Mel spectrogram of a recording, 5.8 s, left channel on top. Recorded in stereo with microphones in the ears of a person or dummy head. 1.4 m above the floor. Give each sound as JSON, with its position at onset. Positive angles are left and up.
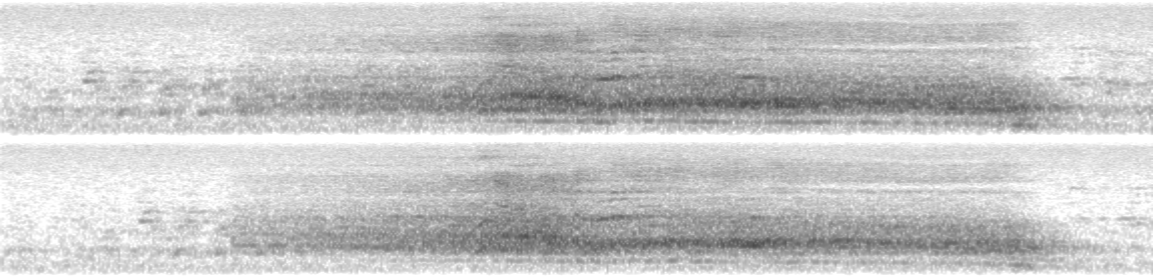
{"t": 1.1, "sound": "a scream", "side_deg": -80, "distance_m": 1.9}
